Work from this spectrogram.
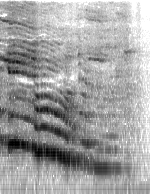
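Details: Siberian Husky, a pet dog, giving one loud howl that slides smoothly downward over about a second and a half, rich in overtones, then fades to silence.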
